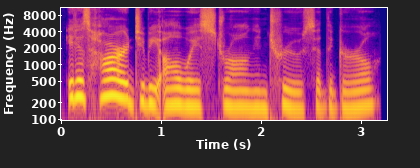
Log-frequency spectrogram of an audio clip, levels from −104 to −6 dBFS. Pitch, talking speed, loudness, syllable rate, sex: 185 Hz, 220 wpm, -18 LUFS, 4.2 syllables/s, female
